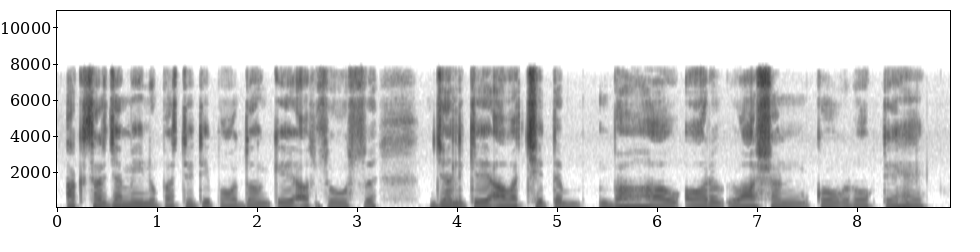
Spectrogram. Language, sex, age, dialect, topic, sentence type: Hindi, male, 18-24, Garhwali, agriculture, statement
